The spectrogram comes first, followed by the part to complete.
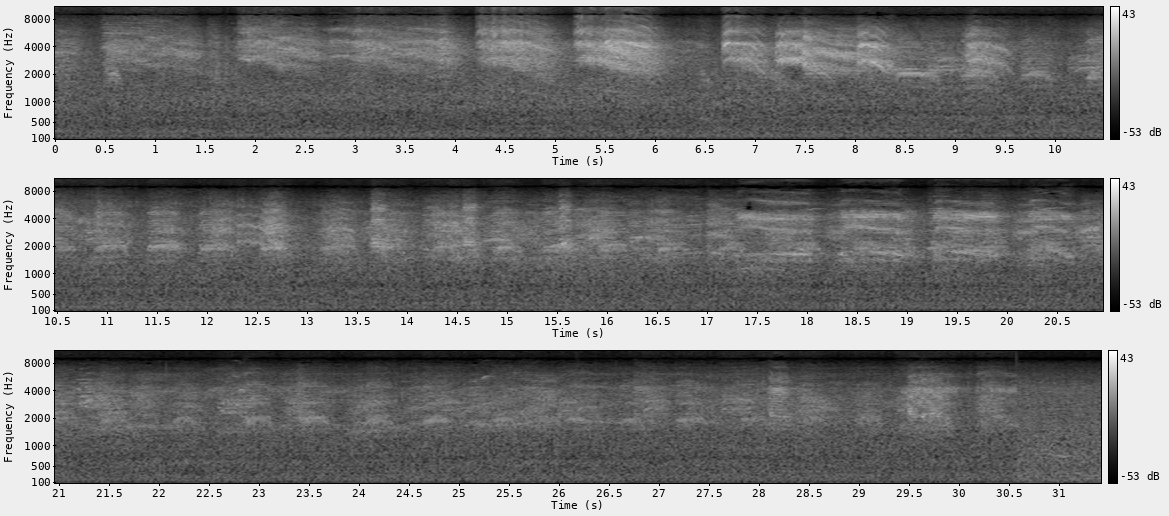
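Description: A flock of birds squawking and calling over one another, thickest in the first ten seconds, over a steady low hum.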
